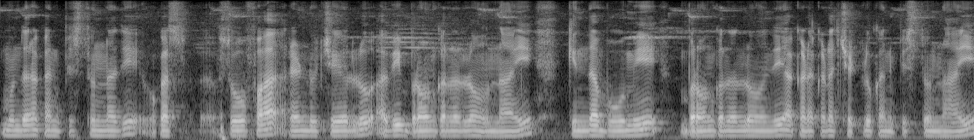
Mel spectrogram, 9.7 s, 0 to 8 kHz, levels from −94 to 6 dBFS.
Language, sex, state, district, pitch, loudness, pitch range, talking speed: Telugu, male, Andhra Pradesh, Visakhapatnam, 100 Hz, -21 LUFS, 100-105 Hz, 125 wpm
